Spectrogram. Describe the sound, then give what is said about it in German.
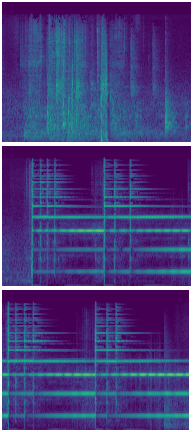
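A ship's engine-room telegraph bell in the engine room rings loud and shrill, a continuous high metallic jangle with repeated clusters of strikes, preceded by a few seconds of rough clattering noise. “Wir haben eben gehört, es gibt auf der Brücke den Maschinentelegraphen, wo der Kapitän seine Befehle gibt, wie die Maschine fahren soll. Jetzt haben wir den in der Maschine erreicht und jetzt hören wir mal den Originalton, wie das funktioniert.”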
